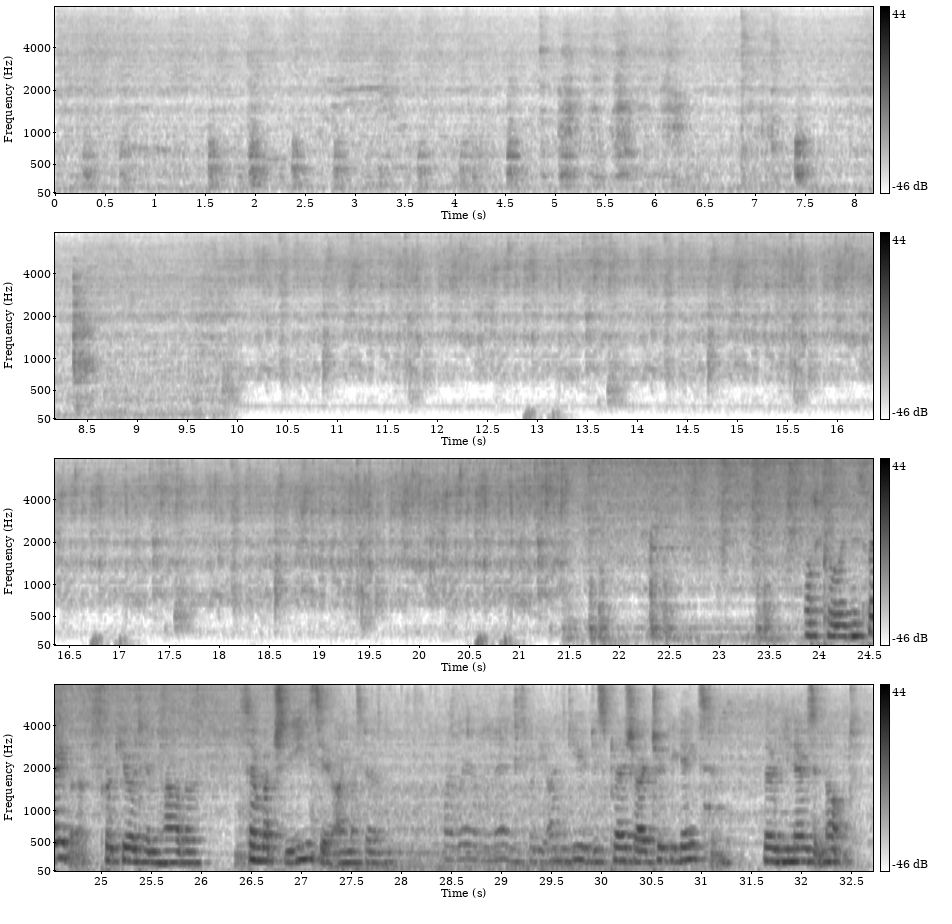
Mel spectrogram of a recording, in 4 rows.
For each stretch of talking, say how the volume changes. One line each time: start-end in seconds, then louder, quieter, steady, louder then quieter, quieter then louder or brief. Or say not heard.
23.9-32.5 quieter then louder.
